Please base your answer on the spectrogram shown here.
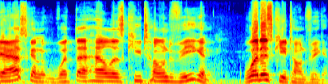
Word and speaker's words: KetonedVegan: Ketoned, because I've been saying toned, but I'm like, Yeah, KetonedVegan.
